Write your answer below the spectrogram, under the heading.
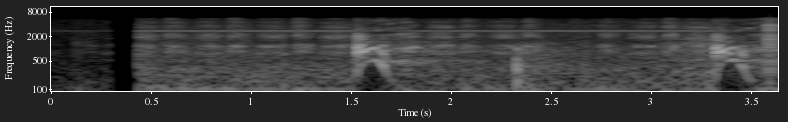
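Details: Barks from Ben, a rescued black Labrador in his new home, during a game of fetch. Three brief, sharp barks, spaced roughly a second apart, come over a man's coaxing voice telling him to fetch it.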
